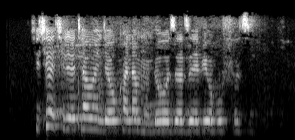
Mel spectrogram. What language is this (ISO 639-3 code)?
lug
